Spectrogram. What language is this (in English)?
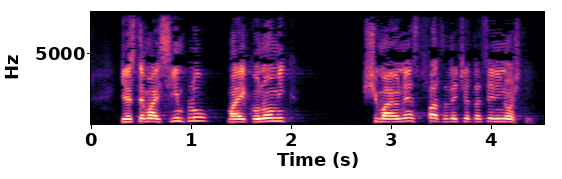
Romanian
